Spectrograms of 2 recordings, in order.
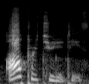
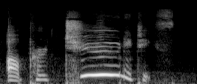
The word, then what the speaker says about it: opportunities: 这个单词很长，因为它是一个多音节的单词啊，所以我们要念一下 O-P-P-O-R-T-U-N-I-T-R-E-S, opportunities, opportunities, 重音在 to, opportunities, 啊。像多音节的单词啊，很多在我的课堂上面，大家很多基础弱的同学也念不好，因为他们不太懂重音，所以一定要看着音标，重读符号在什么地方，你就是要重读，不是念成 opportunities, 而是 opportunities.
